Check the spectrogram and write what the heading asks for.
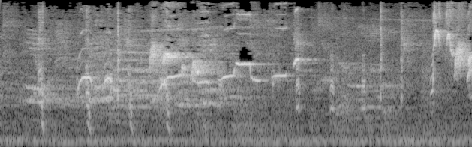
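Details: Tame caged hwamei from Hanoi, Vietnam, with one white feather, not yet in peak singing condition; a busy, varied run of short whistled and slurred notes, some rising high, with faint background hum.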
